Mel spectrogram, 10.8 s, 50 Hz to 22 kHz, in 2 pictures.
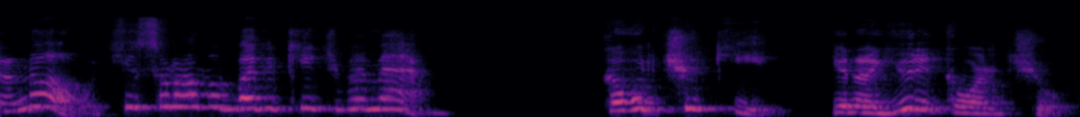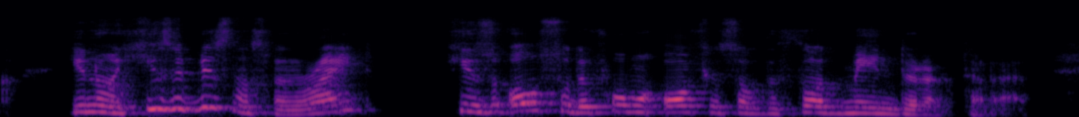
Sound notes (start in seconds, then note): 1.7 speaking Russian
